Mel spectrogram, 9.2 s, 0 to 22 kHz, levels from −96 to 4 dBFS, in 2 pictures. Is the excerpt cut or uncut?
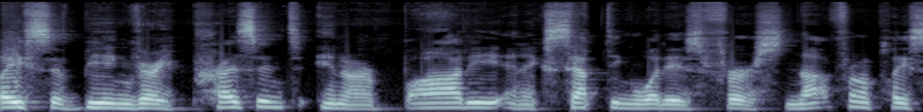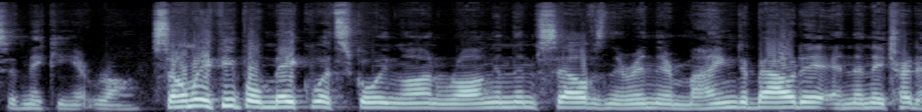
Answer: cut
